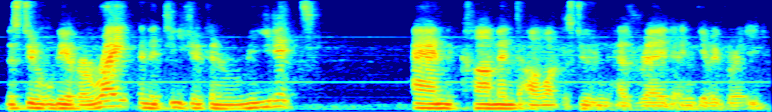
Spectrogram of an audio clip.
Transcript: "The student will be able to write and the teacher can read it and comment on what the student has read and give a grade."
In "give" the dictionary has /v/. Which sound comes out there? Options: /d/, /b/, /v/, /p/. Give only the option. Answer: /v/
